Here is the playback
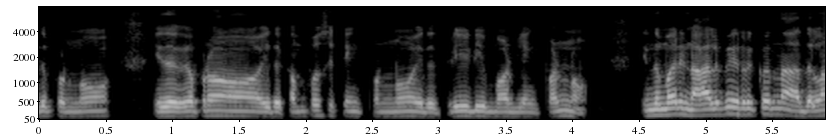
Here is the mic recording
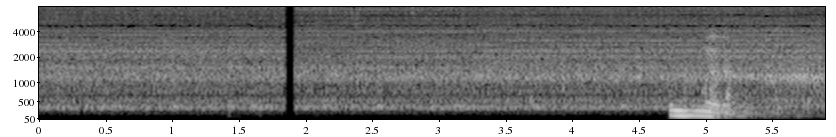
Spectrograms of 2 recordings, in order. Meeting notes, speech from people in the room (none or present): present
